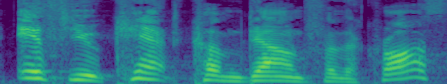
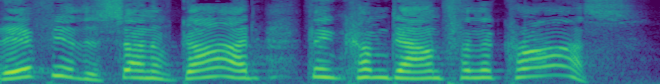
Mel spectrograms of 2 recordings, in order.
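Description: First: Said in the usual way. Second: Higher, jeering taunt; mocking taunt. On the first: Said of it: "therefore, you must not be". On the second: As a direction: sneer it up at the man on the cross. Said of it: "And so they mocked him".

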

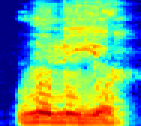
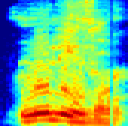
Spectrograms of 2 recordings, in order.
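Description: First: "nous lions" said as noo lee-ON, with no z sound; the mistaken "nous lions" a pupil might say, shown as the wrong way; wrong form nous lions. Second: "nous lisons" said clearly as noo lee-ZON, stressing the z; the right form "nous lisons", set firmly against the mistake; correct nous lisons. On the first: Teacher shows third graders the wrong form "nous lions". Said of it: "لا نقول nous lions". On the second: Teacher gives third graders the correct "nous lisons", clearly stressed. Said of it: "نقول nous lisons". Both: Shown as a demonstration.

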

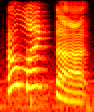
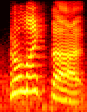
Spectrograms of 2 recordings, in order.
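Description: First: High frightened yelp, much higher; scared squeal. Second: Said in the usual way. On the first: Real, not acted. Scared by game, repeats line.

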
